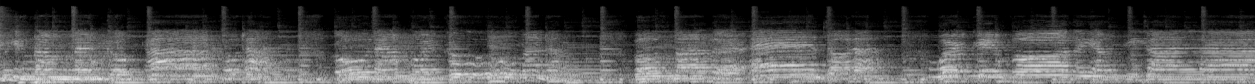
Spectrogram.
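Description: Three women singing a 1940s song in close harmony with a live big band, over the drum kit's steady beat and bass.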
